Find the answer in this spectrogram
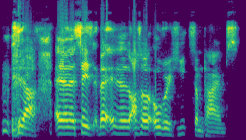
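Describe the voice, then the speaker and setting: A man's voice: a little high, lively intonation, moderate pace. A young man chatting casually on a podcast with friends, rambling and laughing, full of restarts and fillers.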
